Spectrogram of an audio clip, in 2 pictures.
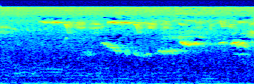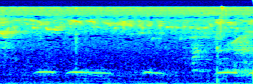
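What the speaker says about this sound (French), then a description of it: "la joie des oiseaux." Birds sing in a springtime green setting with trees and grass, a scatter of short chirps and whistled phrases at moderate distance, faint and repeated over a soft background hum, with no talk.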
